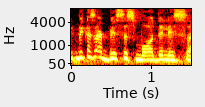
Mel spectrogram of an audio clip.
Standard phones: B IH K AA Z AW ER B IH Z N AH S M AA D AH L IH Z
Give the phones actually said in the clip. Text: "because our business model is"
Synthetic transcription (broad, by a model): B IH K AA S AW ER B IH S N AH S M AA D AH L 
